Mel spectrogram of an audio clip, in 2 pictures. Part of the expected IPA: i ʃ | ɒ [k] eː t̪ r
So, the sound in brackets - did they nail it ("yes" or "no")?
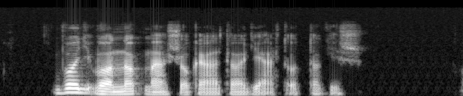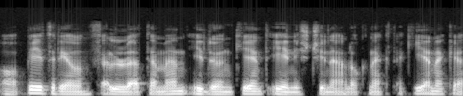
no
